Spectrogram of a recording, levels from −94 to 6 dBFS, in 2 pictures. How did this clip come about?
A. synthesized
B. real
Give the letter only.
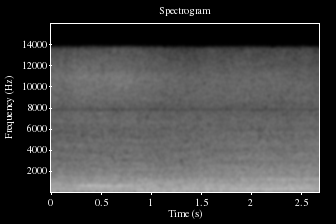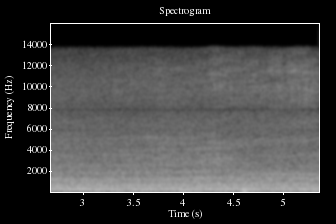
B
